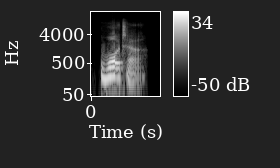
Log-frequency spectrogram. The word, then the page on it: water: Indian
